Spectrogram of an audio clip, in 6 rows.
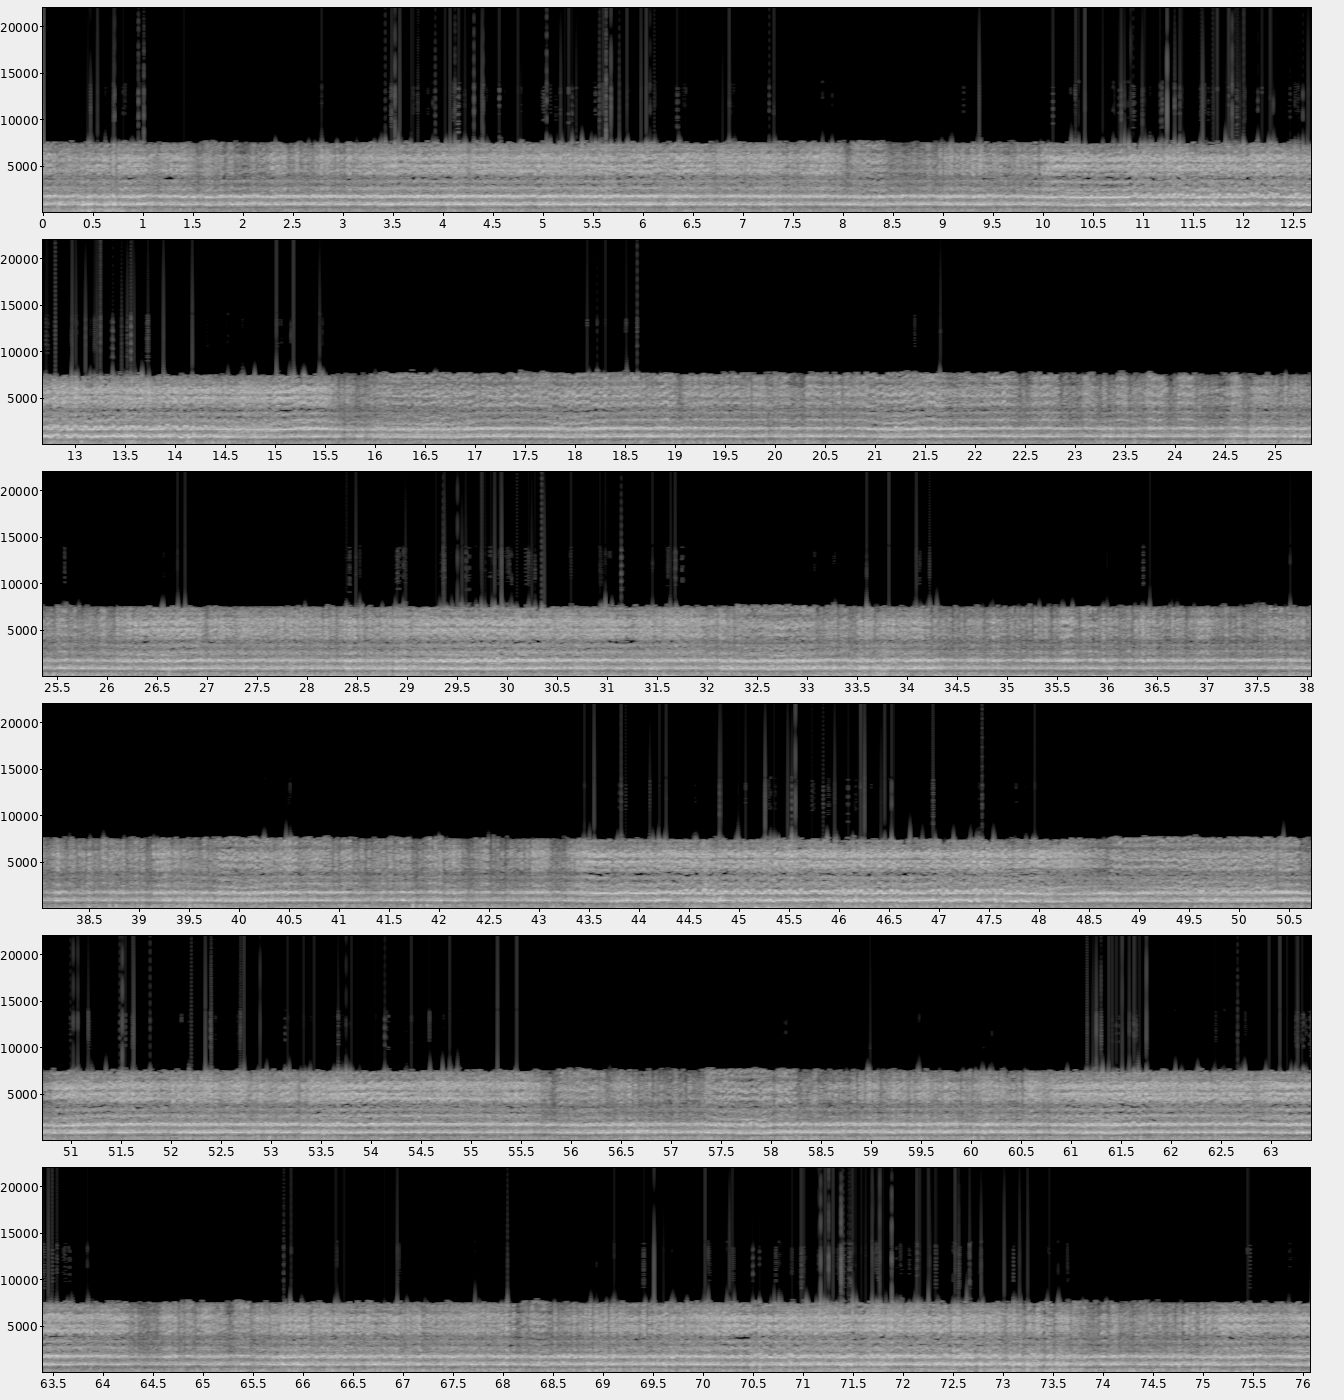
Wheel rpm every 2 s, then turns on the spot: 230, 230, 230, 230, 230, 200, 200, 210, 220, 230, 230, 230, 230, 230, 230, 230, 220, 230, 230, 230, 230, 230, 190, 190, 200, 220, 230, 230, 230, 230, 230, 230, 240, 230, 230, 220, 230, 230.
none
